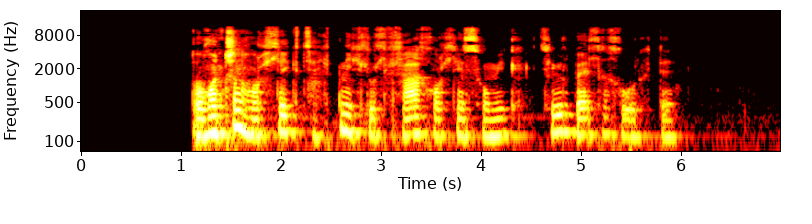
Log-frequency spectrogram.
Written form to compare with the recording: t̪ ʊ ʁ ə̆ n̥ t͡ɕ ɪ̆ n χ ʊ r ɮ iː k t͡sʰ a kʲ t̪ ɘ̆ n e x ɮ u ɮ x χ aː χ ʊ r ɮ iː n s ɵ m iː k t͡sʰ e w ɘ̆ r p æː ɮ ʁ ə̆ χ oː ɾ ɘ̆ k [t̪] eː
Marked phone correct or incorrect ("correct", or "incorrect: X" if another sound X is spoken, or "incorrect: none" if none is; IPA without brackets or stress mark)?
incorrect: t̪ʰ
